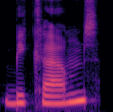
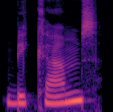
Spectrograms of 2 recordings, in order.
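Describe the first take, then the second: No difference in how they are said.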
